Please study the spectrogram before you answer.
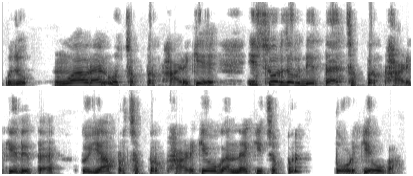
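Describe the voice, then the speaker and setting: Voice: mid-range voice, big pitch swings, no room sound. Patient grammar teacher, dry dull audio. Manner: explains patiently, repeats example sentences slowly. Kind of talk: exam-prep grammar lesson. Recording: slightly dull, dry lo-fi recording.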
